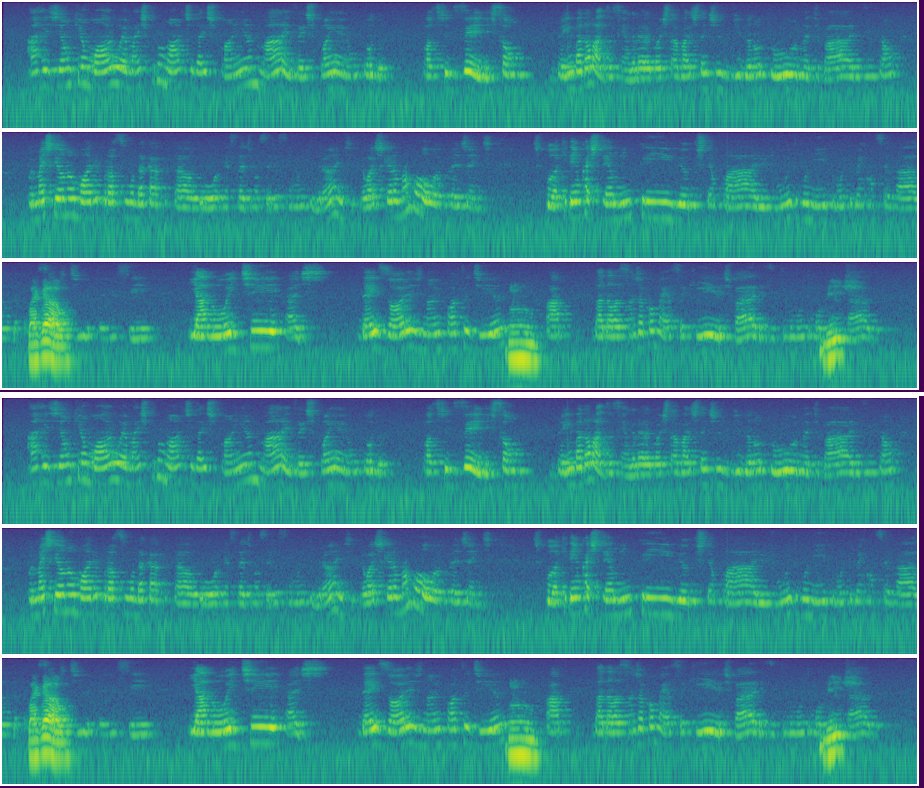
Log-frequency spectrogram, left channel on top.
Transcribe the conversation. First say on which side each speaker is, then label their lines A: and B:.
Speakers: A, on the right (about 80°); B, on the right (about 35°).
A: A região que eu moro é mais para o norte da Espanha, mas a Espanha em um todo, posso te dizer, eles são bem badalados, assim, a galera gosta bastante de vida noturna, de bares, então por mais que eu não more próximo da capital ou a minha cidade não seja assim muito grande, eu acho que era uma boa pra gente. Tipo, aqui tem um castelo incrível dos Templários, muito bonito, muito bem conservado, dá pra
B: Legal.
A: passear de dia, conhecer. E à noite, às 10 horas, não importa o dia,
B: Hum,
A: a badalação já começa aqui, os bares e tudo muito movimentado.
B: vixe.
